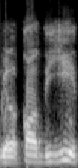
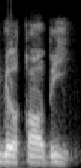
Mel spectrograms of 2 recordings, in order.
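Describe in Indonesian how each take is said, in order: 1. Kata ini diakhiri dengan bunyi 'yi' tambahan. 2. Kata ini diakhiri dengan bunyi 'i' biasa. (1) "bukan bil qadiyi" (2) "tapi bil qadi"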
